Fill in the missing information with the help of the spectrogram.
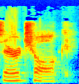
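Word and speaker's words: Sarah Chalke: Oh, uh, speaking of favorite television shows, her name is pronounced Sarah Chalk. The E is silent.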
